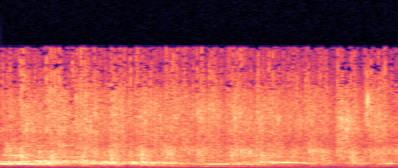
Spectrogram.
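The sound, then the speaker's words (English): Loud, sustained audience applause for a music act, a dense and even wash of clapping that holds steady for the whole stretch with no break or talk. “How about a big hand for Trey Corley and the Music City Connection?”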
